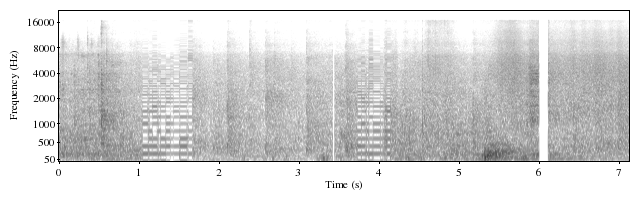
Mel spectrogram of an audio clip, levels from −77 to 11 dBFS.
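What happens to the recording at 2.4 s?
Nothing goes wrong at 2.4 s: the sound carries on intact through that moment, with no dropout, click or distortion.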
